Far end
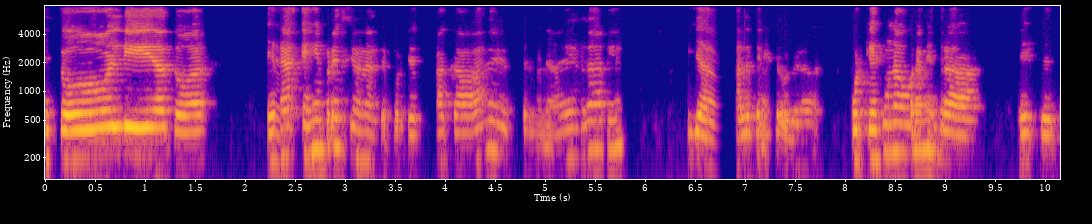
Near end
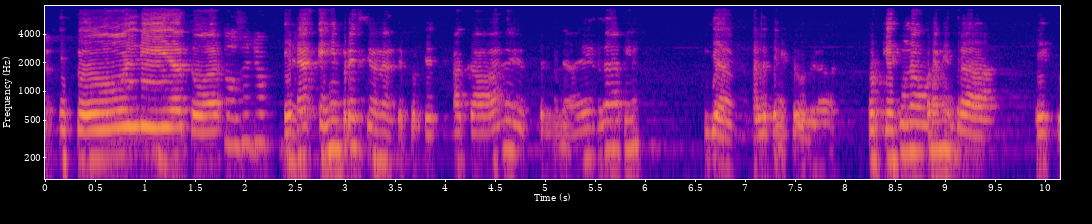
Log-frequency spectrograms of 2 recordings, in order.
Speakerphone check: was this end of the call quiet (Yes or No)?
No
